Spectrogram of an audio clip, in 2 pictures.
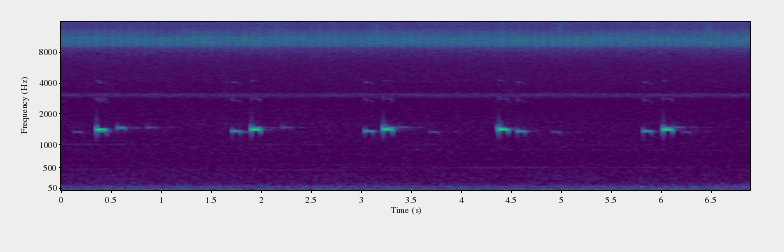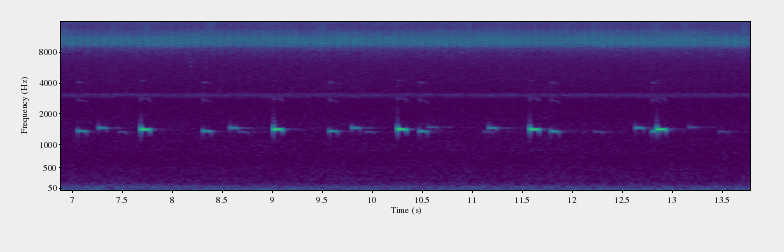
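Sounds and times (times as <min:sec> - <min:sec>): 
Alytes obstetricans chorus: 0:01.7 - 0:02.3, 0:03.0 - 0:03.8, 0:05.8 - 0:06.4, 0:07.1 - 0:13.7.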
